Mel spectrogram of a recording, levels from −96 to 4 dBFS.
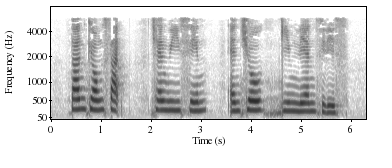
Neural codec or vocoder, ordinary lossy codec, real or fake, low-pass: autoencoder, 48 kHz, 128 numbers a frame, DAC-VAE, trained on Japanese speech; MP3, 24 kbps; fake; 7.2 kHz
